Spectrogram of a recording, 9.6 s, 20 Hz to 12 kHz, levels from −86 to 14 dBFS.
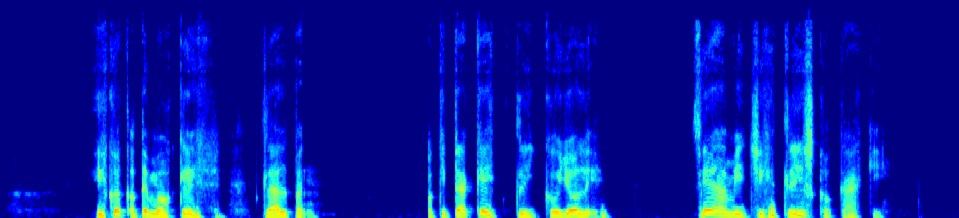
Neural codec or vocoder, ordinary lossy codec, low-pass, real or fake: none; Opus, 24 kbps; 10.8 kHz; real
